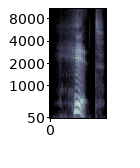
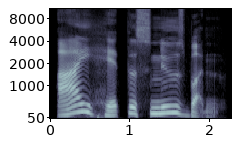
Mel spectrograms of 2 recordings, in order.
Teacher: Notice that hit. It's a sharp T sound, not a soft one.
